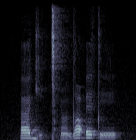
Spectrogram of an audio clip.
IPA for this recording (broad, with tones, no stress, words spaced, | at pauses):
a˥ɡʲe˩ǀʰĩ˩ dˤɤ˥ʔɛ˥te˨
